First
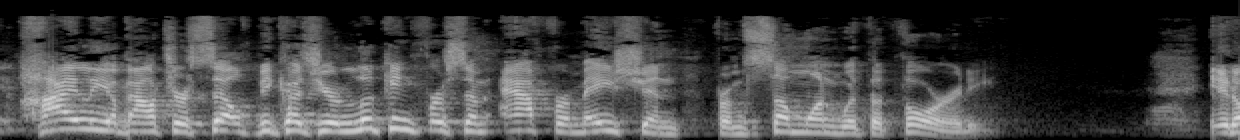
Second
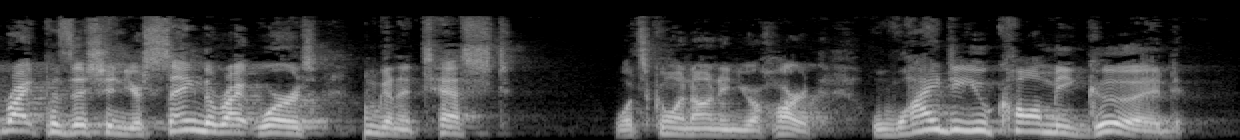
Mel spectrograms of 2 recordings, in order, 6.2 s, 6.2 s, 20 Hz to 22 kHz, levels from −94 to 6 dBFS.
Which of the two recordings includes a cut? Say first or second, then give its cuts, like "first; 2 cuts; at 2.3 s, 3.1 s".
second; 1 cut; at 1.8 s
